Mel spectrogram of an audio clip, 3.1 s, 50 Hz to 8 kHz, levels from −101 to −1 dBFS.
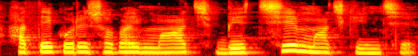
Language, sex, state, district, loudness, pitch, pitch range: Bengali, female, West Bengal, Jalpaiguri, -25 LUFS, 200 Hz, 190-205 Hz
